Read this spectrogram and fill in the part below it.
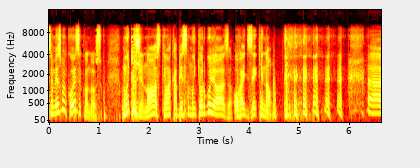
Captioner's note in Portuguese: Risos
